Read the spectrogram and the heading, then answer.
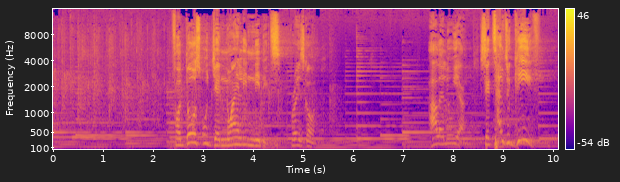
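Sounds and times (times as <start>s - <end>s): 
audience clapping: 0.0s - 6.2s
speech: 2.4s - 5.4s, 7.6s - 9.8s.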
